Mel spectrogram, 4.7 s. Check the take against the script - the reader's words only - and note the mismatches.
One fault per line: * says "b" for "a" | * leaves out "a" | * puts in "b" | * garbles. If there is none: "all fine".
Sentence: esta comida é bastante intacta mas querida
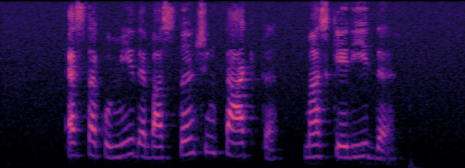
all fine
